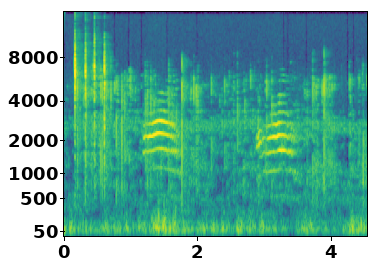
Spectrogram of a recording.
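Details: Stray, feral cat on the street, scared, cold, wet and hungry, following a person in the rain and meowing very loudly: two drawn-out, wavering meows about two seconds apart over steady patter of rain.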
